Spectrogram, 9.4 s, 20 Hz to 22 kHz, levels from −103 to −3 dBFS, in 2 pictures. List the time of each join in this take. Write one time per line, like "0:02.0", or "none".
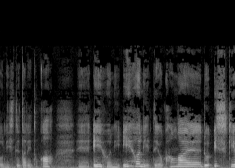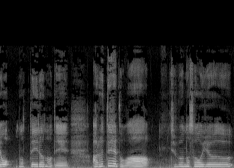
none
